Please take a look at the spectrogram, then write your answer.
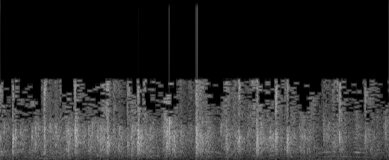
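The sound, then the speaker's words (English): An audience at a funeral service claps their hands for God in a dense, steady burst of applause lasting several seconds, with a murmur of voices mixed in. “Don't give God a hand clap.”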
